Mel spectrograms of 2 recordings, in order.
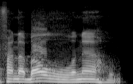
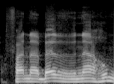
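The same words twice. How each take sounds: First: "fanabadznahum" with the dz thickened into a heavy zha; mistaken heavy zha. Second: "fanabadznahum" with a thin, light dhal buzz. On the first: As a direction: darken and draw out "fanabadznahum" as a misreading. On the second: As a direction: keep the dz in "fanabadznahum" thin, tongue tip at the teeth. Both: Shown as a demonstration. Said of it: "jangan dibaca".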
